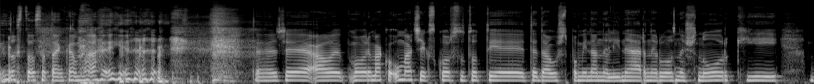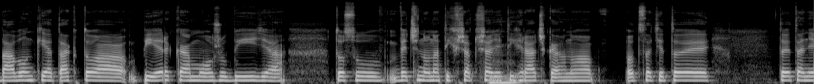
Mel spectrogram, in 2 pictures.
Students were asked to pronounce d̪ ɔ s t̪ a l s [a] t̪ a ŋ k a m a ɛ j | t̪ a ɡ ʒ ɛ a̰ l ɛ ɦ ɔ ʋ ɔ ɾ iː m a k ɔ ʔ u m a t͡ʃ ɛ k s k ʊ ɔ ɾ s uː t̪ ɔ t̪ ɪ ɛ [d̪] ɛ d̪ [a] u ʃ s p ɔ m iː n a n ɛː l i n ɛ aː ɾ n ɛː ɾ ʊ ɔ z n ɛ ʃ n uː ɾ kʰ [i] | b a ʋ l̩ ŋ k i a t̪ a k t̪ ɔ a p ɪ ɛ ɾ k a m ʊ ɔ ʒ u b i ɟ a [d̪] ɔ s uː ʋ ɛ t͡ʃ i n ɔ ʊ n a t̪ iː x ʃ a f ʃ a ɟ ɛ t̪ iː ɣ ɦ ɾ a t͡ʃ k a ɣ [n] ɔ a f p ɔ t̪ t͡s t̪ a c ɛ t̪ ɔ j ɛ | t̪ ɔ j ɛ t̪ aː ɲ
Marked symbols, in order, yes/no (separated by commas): yes, no, yes, yes, no, yes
